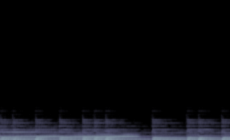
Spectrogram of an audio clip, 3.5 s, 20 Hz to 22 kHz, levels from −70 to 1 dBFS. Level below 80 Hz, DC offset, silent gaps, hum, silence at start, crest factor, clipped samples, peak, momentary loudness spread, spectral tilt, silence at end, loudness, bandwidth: -62 dBFS; under 0.1%; none; none; 0 s; 12 dB; under 0.1%; -18 dBFS; 5 LU; -7.5 dB/octave; 0 s; -32 LUFS; 5.6 kHz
